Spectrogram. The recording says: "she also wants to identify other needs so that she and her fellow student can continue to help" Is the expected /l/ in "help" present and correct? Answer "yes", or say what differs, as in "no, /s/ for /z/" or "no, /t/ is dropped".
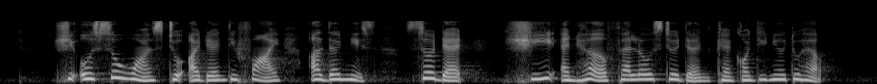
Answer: yes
